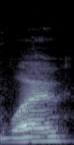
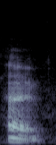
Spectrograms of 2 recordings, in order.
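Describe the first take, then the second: First: It begins with a w sound. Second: It begins directly with the vowel. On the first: This is the formal, textbook pronunciation. "that's the wo that it's technically pronounced as" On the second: This is how it sounds in real speech. "but actually it's pronounced as O"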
